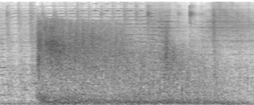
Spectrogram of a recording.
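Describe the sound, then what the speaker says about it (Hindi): A loud explosion from an Israeli strike in Lebanon erupts with a sudden deep boom, followed by a sustained heavy roar and rumble that continues for several seconds. "इजरायल की ओर से जारी किए गए वीडियो में दिखा कि एकदम शांत पड़े एक इलाके में अचानक जोरदार धमाका हो गया।"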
